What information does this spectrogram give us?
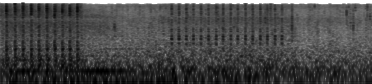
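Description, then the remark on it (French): Two loud bursts of rapid Kalashnikov automatic fire from gunmen answering a police assault team's calls to surrender, each a fast, even string of sharp cracks, separated by a short pause filled with rumbling noise; no voices. “Pour seule réponse, il obtient les rafales de Kalachnikov.”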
